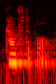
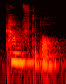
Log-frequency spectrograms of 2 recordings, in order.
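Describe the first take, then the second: No difference in how they are said.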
